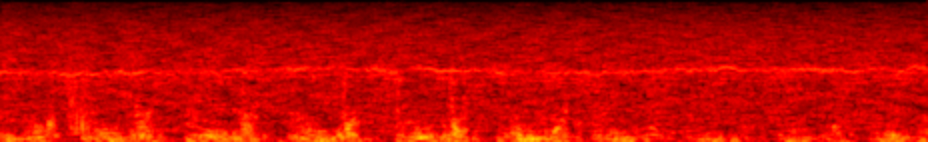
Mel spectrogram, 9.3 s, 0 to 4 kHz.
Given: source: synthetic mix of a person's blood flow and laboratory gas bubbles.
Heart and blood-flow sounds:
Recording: Doppler ultrasound of blood flow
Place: precordium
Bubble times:
0.46-0.56 s: bubbles
0.67-0.94 s: bubbles
From the record:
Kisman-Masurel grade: 211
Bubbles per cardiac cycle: several, 3 to 8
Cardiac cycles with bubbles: 1 to 10%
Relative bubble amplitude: barely perceptible (0.100 to 0.250)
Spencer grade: 1 (occasional bubble signal discernible with the cardiac motion signal, with majority of cardiac periods free of bubbles)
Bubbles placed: anywhere in the cardiac cycle

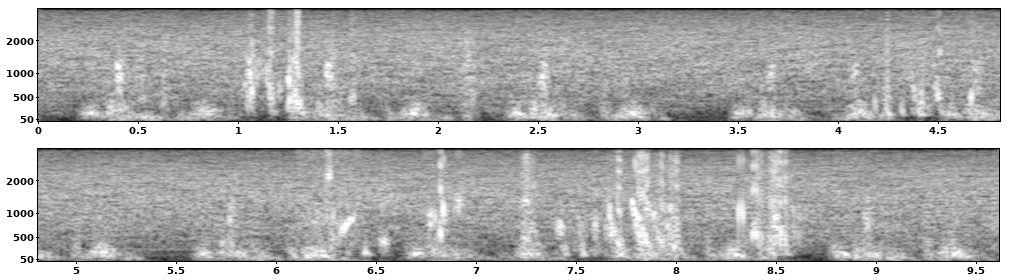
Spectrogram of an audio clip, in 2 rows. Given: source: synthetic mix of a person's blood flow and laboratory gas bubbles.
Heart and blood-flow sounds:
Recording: Doppler ultrasound of blood flow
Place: precordium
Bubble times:
1.00-1.38 s: bubbles
1.49-1.61 s: bubbles
4.06-4.11 s: bubbles
4.15-4.55 s: bubbles
4.63-4.71 s: bubbles
6.09-6.58 s: bubbles
6.72-6.96 s: bubbles
7.21-7.32 s: bubbles
7.39-8.07 s: bubbles
8.28-8.68 s: bubbles
From the record:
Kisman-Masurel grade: 233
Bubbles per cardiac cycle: several, 3 to 8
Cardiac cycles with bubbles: 50 to 99%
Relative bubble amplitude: loud (0.450 to 0.775)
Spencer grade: 3 (all of the cardiac periods contain showers or single bubble signals, but not dominating or overriding the cardiac motion signals)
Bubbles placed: anywhere in the cardiac cycle

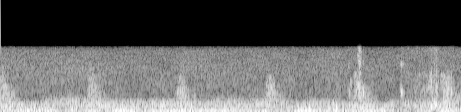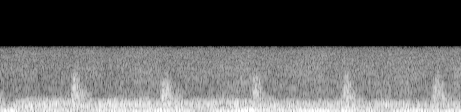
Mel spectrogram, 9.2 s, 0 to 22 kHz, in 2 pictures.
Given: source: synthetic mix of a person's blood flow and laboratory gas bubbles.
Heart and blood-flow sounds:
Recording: Doppler ultrasound of blood flow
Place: subclavian vein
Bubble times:
3.47-3.73 s: bubbles
3.98-4.57 s: bubbles
From the record:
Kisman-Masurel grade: 212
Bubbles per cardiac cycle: several, 3 to 8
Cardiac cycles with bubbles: 1 to 10%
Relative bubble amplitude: moderate (0.250 to 0.450)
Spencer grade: 1 (occasional bubble signal discernible with the cardiac motion signal, with majority of cardiac periods free of bubbles)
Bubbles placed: anywhere in the cardiac cycle

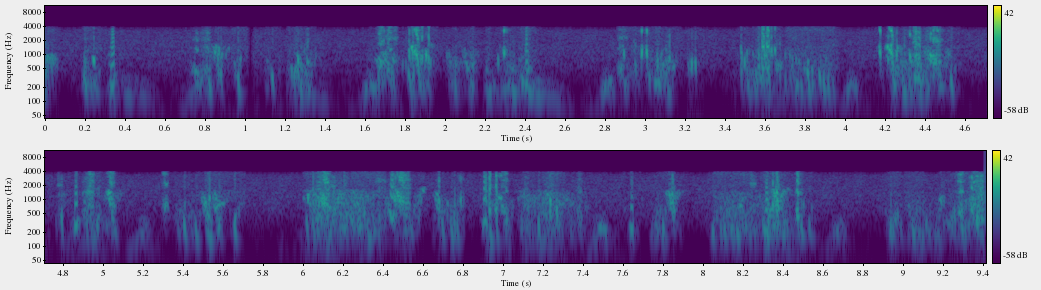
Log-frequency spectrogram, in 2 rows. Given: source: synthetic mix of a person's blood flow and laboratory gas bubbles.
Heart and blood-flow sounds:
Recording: Doppler ultrasound of blood flow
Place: precordium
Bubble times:
0.00-0.09 s: bubbles
0.18-0.40 s: bubbles
0.72-1.03 s: bubbles
1.10-1.40 s: bubbles
1.62-1.97 s: bubbles
2.00-2.52 s: bubbles
2.86-3.31 s: bubbles
3.45-3.98 s: bubbles
4.14-4.59 s: bubbles
4.76-5.11 s: bubbles
5.29-5.72 s: bubbles
6.00-6.82 s: bubbles
6.88-7.45 s: bubbles
7.61-7.70 s: bubbles
7.73-7.93 s: bubbles
8.02-8.61 s: bubbles
8.91-9.42 s: bubbles
From the record:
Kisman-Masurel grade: 444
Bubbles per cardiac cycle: continuous sound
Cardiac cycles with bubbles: 100%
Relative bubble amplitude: maximal (0.775 to 0.999)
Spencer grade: 4 (maximum detectable bubble signal sounding continuously throughout systole and diastole of every cardiac period, and overriding the amplitude of the normal cardiac signals)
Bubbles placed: only in the low amplitude regions of the cardiac cycle

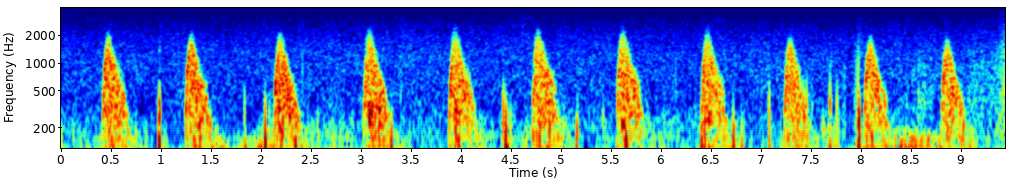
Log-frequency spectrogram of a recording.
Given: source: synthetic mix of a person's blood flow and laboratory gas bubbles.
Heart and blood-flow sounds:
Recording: Doppler ultrasound of blood flow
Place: subclavian vein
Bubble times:
3.09-3.17 s: bubbles
From the record:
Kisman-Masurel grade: 111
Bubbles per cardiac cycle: 1 to 2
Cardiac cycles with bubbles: 1 to 10%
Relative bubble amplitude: barely perceptible (0.100 to 0.250)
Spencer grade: 1 (occasional bubble signal discernible with the cardiac motion signal, with majority of cardiac periods free of bubbles)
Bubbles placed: anywhere in the cardiac cycle

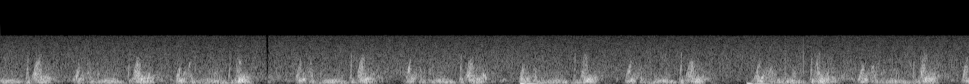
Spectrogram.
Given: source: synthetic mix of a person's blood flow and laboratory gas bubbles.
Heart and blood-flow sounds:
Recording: Doppler ultrasound of blood flow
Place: precordium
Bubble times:
no bubbles
From the record:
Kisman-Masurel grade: 000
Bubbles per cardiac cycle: 0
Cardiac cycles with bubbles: 0%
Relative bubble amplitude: no bubbles discernible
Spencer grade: 0 (complete lack of bubble signals)

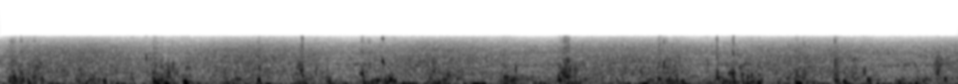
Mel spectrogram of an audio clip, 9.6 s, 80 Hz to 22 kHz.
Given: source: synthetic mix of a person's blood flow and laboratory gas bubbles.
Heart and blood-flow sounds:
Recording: Doppler ultrasound of blood flow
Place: precordium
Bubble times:
0.07-0.47 s: bubbles
0.74-1.20 s: bubbles
1.28-1.37 s: bubbles
1.46-1.95 s: bubbles
2.55-2.64 s: bubbles
2.97-3.10 s: bubbles
3.13-3.20 s: bubbles
3.26-3.40 s: bubbles
3.58-3.73 s: bubbles
3.79-3.99 s: bubbles
4.99-5.25 s: bubbles
5.54-5.79 s: bubbles
6.16-6.27 s: bubbles
6.54-6.91 s: bubbles
7.03-7.12 s: bubbles
7.16-7.66 s: bubbles
7.92-8.15 s: bubbles
8.29-8.74 s: bubbles
8.95-9.06 s: bubbles
9.32-9.46 s: bubbles
9.56-9.59 s: bubbles
From the record:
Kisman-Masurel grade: 243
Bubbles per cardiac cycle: several, 3 to 8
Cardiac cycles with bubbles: 100%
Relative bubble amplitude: loud (0.450 to 0.775)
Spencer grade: 3 (all of the cardiac periods contain showers or single bubble signals, but not dominating or overriding the cardiac motion signals)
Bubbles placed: anywhere in the cardiac cycle

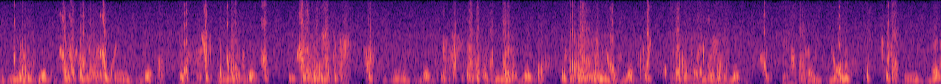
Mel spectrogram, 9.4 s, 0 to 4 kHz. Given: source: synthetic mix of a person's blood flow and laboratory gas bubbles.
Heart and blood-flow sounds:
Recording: Doppler ultrasound of blood flow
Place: precordium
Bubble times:
0.11-0.36 s: bubbles
0.57-1.18 s: bubbles
1.56-1.67 s: bubbles
1.78-2.15 s: bubbles
2.17-2.47 s: bubbles
2.60-2.69 s: bubbles
2.88-3.52 s: bubbles
3.62-3.76 s: bubbles
4.33-4.96 s: bubbles
5.00-5.19 s: bubbles
5.36-5.51 s: bubbles
5.59-6.22 s: bubbles
6.38-6.54 s: bubbles
6.62-7.29 s: bubbles
7.58-7.72 s: bubbles
7.82-8.14 s: bubbles
8.29-8.59 s: bubbles
8.63-8.72 s: bubbles
8.79-9.00 s: bubbles
9.32-9.42 s: bubbles
From the record:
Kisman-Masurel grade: 343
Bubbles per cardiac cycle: rolling drumbeat, 9 or more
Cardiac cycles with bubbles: 100%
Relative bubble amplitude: loud (0.450 to 0.775)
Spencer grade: 3 (all of the cardiac periods contain showers or single bubble signals, but not dominating or overriding the cardiac motion signals)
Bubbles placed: only in the low amplitude regions of the cardiac cycle

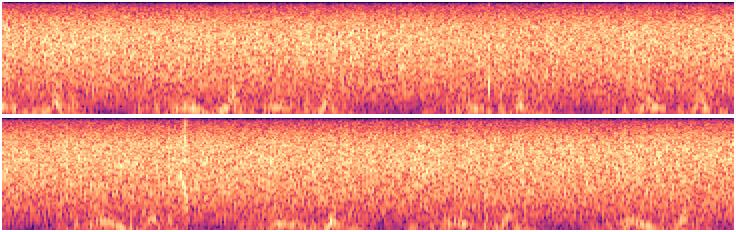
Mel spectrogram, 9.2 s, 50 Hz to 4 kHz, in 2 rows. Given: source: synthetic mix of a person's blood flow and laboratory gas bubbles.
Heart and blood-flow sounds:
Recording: Doppler ultrasound of blood flow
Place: precordium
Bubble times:
3.00-3.08 s: bubbles
5.67-5.80 s: bubbles
From the record:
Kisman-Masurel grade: 123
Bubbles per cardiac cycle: 1 to 2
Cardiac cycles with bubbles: 10 to 50%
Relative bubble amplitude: loud (0.450 to 0.775)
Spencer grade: 2 (many but less than half of the cardiac periods contain bubble signals, singularly or in groups)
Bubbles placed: anywhere in the cardiac cycle

